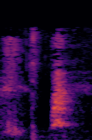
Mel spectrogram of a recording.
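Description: A female household dog gives a short, sharp bark, preceded by a softer yip, in otherwise quiet surroundings.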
